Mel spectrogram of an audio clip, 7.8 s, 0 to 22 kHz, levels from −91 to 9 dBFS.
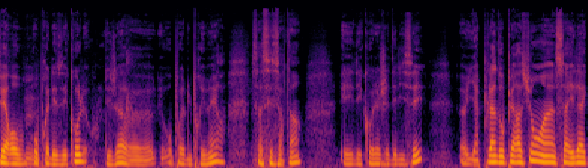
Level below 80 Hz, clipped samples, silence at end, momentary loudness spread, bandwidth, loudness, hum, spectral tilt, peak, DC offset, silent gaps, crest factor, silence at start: -46 dBFS; under 0.1%; 0 s; 13 LU; 16 kHz; -21 LUFS; none; -8 dB/octave; -2 dBFS; under 0.1%; none; 18 dB; 0 s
